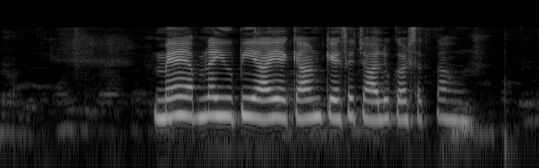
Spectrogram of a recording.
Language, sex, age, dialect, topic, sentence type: Hindi, male, 18-24, Kanauji Braj Bhasha, banking, question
